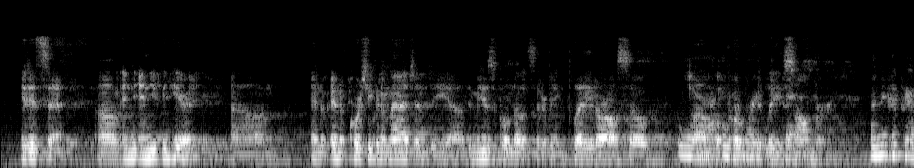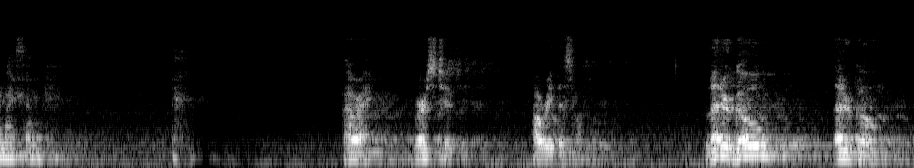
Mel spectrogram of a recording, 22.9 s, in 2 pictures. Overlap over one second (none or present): present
